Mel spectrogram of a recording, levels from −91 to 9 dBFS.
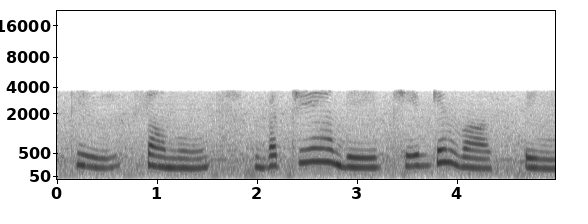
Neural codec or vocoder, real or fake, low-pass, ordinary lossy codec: codec, 24 kHz, 0.9 kbps, WavTokenizer, medium speech release version 2; fake; 3.6 kHz; none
